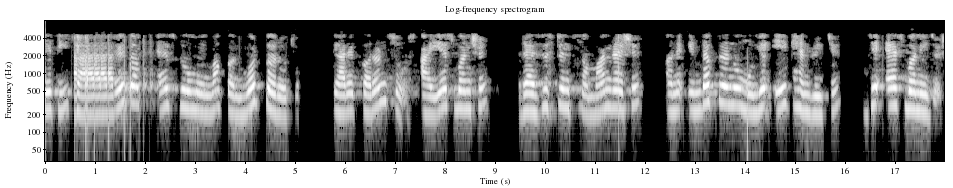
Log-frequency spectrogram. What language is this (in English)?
Gujarati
